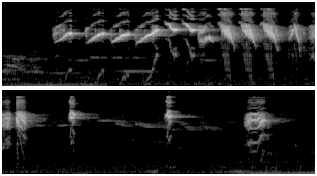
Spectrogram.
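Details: Double-collared seedeater singing a fast run of bright rising whistled notes, about four per second, that turns into buzzy trilled phrases, followed by three separate sharp notes.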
